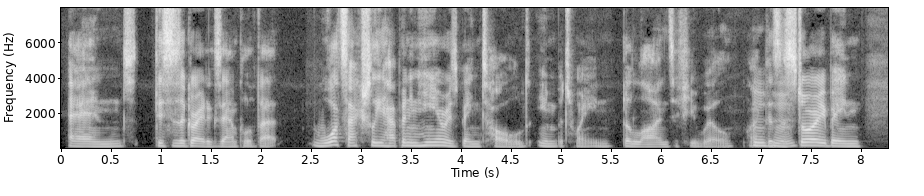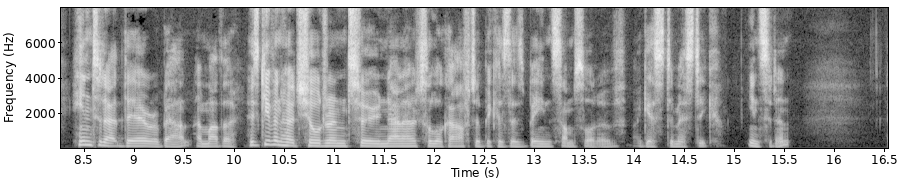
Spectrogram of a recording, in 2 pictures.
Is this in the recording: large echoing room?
no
